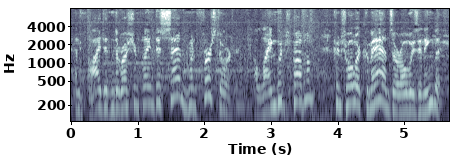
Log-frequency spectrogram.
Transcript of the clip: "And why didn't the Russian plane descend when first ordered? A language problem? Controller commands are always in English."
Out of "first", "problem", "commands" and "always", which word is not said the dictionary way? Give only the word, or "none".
none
